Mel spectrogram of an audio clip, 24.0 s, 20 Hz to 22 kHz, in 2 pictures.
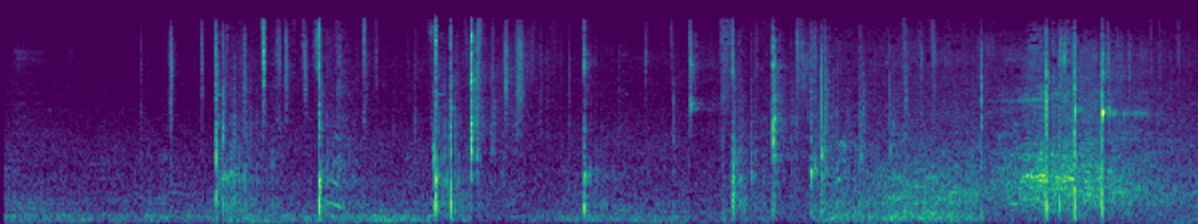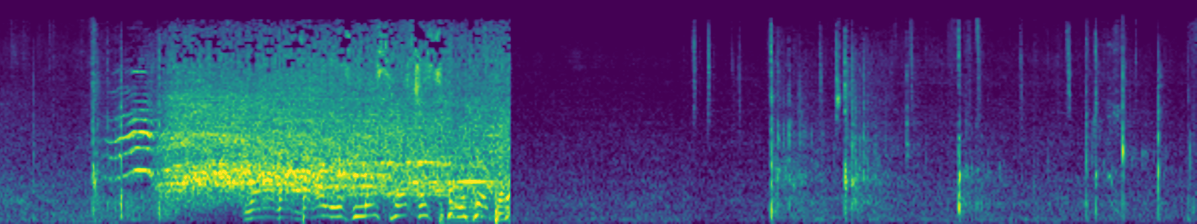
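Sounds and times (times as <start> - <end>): racket striking ball: 2.1 - 3.6, 4.3 - 5.0, 5.8 - 6.2, 7.2 - 11.5, 12.9 - 13.7, 19.6 - 21.9
ball bouncing: 5.8 - 6.1, 6.7 - 9.2
crowd noise: 8.3 - 17.1.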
